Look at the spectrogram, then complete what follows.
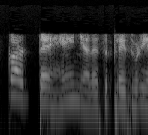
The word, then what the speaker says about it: Cartagena: You have to say it like they say it. Cartagena.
